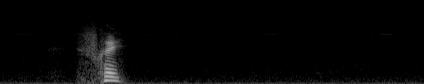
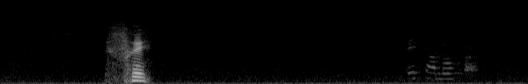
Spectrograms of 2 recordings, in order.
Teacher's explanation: We're now looking at fricative followed by breathy vowel.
